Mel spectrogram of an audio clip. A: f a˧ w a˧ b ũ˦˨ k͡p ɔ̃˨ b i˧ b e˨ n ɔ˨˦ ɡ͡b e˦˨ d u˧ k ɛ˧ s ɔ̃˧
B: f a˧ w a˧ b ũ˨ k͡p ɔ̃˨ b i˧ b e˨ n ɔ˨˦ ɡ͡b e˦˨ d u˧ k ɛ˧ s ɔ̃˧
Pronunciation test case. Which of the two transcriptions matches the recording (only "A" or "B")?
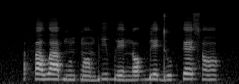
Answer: B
